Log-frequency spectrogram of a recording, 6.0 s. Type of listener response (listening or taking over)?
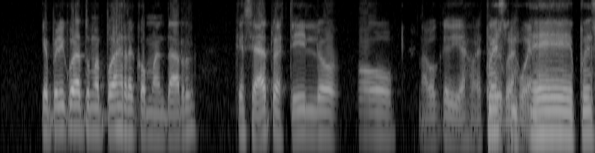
taking over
